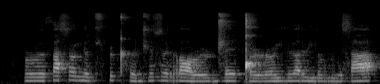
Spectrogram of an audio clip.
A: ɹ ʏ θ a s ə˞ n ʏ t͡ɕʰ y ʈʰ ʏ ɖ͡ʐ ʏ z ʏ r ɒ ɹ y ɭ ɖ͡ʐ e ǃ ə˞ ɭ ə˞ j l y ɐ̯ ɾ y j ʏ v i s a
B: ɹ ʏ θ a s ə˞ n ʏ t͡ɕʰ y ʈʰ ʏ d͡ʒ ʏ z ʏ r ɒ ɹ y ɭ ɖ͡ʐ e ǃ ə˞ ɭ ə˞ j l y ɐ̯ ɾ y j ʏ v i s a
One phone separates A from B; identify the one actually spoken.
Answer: B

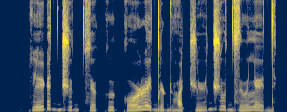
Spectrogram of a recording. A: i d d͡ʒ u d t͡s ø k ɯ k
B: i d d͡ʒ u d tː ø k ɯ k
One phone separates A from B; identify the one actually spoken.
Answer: A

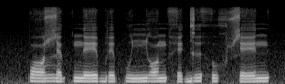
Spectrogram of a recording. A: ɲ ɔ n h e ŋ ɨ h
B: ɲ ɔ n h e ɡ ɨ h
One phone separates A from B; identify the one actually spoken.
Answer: B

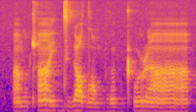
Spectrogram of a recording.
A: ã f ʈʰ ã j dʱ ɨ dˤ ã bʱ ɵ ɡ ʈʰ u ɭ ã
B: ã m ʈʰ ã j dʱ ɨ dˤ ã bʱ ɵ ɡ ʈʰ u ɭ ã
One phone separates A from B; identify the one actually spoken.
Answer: B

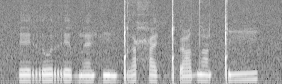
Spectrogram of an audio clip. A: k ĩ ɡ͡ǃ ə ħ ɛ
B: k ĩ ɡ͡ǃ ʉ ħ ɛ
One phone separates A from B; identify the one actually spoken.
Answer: A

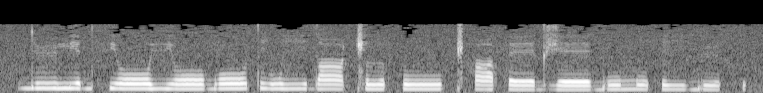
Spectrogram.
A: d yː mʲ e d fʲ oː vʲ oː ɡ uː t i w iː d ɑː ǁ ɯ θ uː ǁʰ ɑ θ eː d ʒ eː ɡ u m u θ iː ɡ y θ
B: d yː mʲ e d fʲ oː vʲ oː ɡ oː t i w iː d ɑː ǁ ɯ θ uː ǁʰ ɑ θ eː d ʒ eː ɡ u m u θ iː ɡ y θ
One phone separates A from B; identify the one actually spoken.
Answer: B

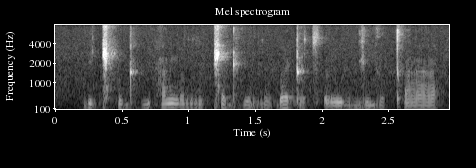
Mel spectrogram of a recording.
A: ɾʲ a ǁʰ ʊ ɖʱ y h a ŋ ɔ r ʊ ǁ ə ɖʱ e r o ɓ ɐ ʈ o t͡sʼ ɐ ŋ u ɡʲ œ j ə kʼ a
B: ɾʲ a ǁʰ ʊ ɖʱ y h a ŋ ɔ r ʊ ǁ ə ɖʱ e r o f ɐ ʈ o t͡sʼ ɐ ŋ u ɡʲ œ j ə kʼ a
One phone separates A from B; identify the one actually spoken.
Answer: A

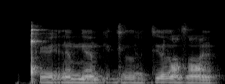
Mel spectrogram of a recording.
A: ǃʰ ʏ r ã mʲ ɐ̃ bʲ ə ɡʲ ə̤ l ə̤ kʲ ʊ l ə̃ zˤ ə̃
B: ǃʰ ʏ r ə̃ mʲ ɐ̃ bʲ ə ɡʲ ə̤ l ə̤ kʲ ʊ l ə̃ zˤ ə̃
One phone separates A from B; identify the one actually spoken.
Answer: B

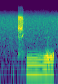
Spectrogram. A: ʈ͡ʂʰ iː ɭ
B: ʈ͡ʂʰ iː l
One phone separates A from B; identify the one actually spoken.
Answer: B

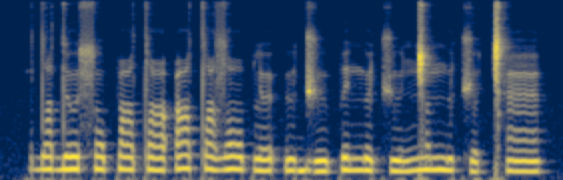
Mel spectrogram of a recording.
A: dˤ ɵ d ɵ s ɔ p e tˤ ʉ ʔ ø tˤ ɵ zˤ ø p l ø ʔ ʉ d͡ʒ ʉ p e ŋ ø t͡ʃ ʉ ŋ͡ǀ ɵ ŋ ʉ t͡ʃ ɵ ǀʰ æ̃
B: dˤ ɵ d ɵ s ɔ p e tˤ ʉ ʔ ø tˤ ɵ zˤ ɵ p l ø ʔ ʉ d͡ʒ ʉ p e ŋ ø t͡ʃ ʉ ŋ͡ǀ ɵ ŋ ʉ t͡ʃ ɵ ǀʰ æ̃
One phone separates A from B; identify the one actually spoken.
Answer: A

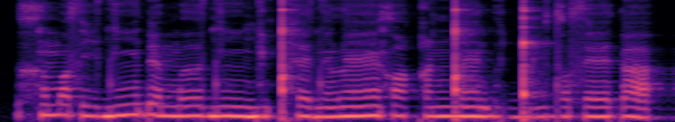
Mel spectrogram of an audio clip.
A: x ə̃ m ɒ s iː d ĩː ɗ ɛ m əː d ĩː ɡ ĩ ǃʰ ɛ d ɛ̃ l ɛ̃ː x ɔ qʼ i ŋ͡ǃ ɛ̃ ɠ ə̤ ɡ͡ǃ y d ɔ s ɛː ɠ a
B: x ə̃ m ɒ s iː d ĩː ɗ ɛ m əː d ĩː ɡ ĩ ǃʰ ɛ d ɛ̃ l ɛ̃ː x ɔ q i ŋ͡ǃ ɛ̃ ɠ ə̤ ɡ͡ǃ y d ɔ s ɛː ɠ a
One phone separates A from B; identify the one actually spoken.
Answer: B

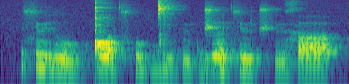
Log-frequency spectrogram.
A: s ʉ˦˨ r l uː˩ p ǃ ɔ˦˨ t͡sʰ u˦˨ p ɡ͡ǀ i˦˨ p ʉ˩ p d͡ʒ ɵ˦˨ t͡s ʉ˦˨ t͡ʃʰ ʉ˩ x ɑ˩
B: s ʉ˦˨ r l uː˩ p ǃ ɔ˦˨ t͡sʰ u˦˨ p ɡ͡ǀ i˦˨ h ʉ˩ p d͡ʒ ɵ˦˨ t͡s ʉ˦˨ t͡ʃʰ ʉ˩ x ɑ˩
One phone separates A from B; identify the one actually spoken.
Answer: A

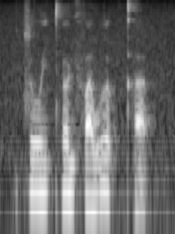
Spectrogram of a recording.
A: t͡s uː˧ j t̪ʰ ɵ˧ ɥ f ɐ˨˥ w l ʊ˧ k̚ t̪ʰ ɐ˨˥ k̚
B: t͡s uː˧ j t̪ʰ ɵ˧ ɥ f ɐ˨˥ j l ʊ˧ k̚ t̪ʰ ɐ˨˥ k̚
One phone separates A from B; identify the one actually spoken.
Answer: A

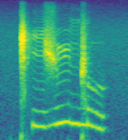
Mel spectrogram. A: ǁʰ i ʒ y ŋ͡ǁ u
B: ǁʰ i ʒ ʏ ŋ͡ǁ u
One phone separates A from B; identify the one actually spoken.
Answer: A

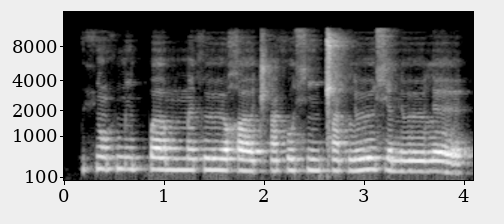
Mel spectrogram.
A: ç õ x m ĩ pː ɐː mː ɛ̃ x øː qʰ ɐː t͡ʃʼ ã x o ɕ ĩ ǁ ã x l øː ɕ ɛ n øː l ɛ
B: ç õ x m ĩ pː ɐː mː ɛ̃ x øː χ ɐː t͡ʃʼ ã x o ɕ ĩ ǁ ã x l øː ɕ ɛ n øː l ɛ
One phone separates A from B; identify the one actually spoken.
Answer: B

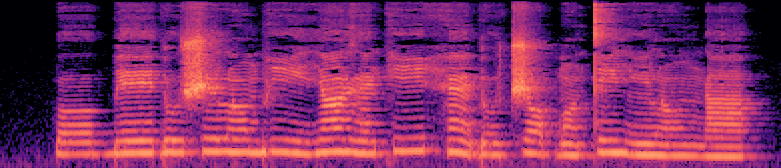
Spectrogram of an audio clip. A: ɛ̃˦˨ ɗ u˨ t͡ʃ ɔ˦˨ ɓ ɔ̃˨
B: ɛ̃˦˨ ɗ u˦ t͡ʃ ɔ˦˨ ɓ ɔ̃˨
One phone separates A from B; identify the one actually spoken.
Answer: A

